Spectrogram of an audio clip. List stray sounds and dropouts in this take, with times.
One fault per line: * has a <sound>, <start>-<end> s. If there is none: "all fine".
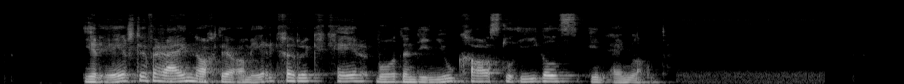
all fine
